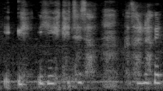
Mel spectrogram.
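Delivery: hushed, stumbling whisper; weak whisper. Retold or imitated. Injured Benchao warning friends in a faint stumbling whisper. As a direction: gasp it out, too hurt to speak. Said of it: "बात भी नहीं कर पा रही थी".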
